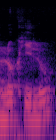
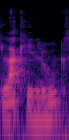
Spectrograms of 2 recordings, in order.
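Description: First: The first vowel is a German 'oo' sound. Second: The first vowel is an English 'uh' sound. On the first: The name is read with German letter sounds. The speaker calls it wrong. "Ein Kindergartenfreund von mir hat immer Lucky Luke gesagt" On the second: The name is said the English way. The speaker calls it right. "das heißt Lucky Luke, das ist Englisch"

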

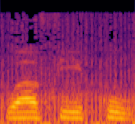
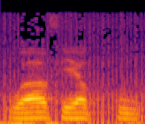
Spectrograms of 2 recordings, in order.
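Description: Both takes have the same delivery.

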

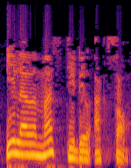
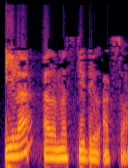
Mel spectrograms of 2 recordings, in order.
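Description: First: Ila and al- run together as ilal. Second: Ila and al- are said as separate words.

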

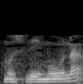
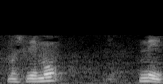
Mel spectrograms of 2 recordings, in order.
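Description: First: The final nun is said with an 'a' vowel. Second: The final nun is said with an 'i' vowel. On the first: This is the usual form. "faftah fathahlah" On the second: This is a rare form. "sedikit sekali yang mengucapkan nunnya dengan kasrah"

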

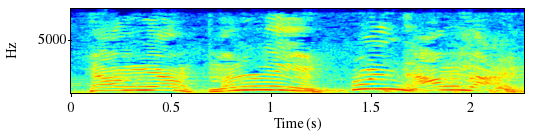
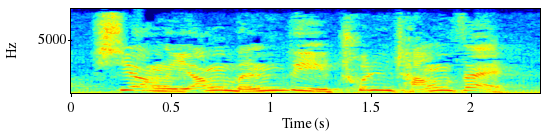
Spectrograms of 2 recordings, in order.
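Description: First: It is recited with no nasal resonance at all. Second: It is spoken in plain conversational speech. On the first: "有的人呢，他这个鼻腔共鸣就没有" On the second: "你看这么说起来，好像共鸣用处不大"

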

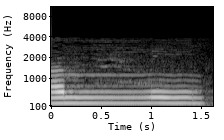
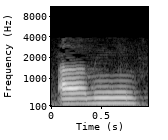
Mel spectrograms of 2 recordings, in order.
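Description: First: The m sound is doubled and held long. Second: The m sound is single and short. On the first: The speaker calls it wrong. "Ada khata" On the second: The speaker calls it right. "dalam mengucapkan amin di sana tidak ada tasydid"

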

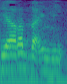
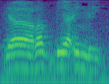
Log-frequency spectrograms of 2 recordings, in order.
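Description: First: The word ends in a short a vowel. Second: The word ends in 'iya'. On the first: "حذف الألف" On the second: "إثباتها مفتوحة"

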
